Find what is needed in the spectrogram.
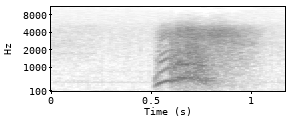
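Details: Acted, simulated sneeze for a public information film on coughs and sneezes: one sharp, explosive sneeze with a voiced burst.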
